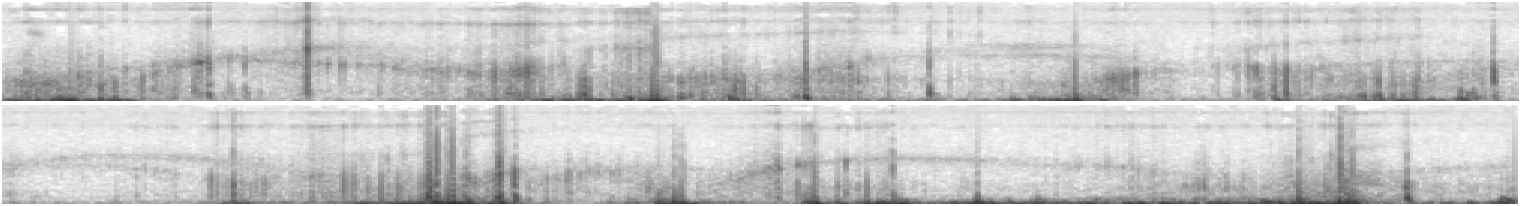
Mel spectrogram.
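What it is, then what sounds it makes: Silicone microphone ear covers being tapped and scratched. Long red acrylic nails continuously tap and scratch both large white silicone rubber ear-shaped covers of a binaural microphone. The result is a dense stream of deep, muffled thumps and soft rubbing scrapes, swelling and fading in uneven waves with almost no bright content.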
